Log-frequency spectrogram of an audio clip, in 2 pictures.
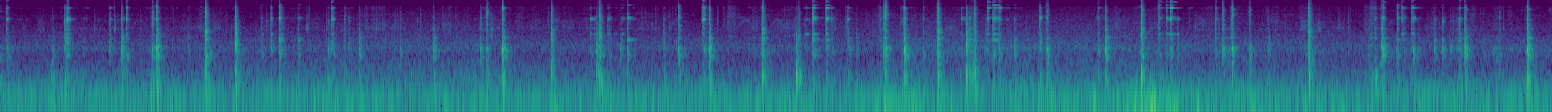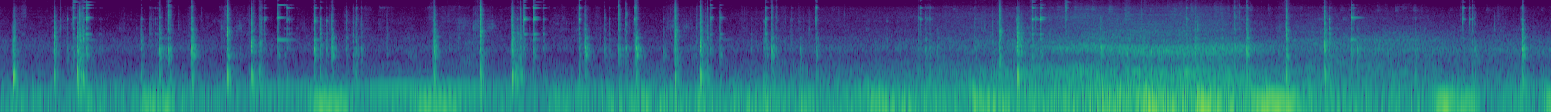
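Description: Quick metallic clicks and clinks, a few a second, of a hand tool tightening the high-pressure line fitting on a newly installed hydroboost brake booster. Vehicle noise swells and fades near the end.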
